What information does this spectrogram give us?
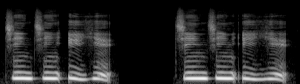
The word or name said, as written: jinjin yuye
